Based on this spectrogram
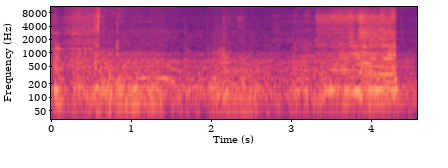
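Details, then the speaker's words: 1997 Jeep Cherokee 4.0 inline-six, cold start first thing in the morning. It settles to a slow, lazy idle near 500–750 rpm, almost stalling, and needs throttle to keep running. It runs fine once warm; a faulty idle air control valve is suspected. "Foot's off the accelerator and we're just barely above 500, maybe 750. I have to sit there with my foot on the accelerator, just kind of feathering it a little bit to keep the engine running."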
